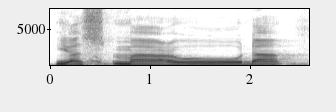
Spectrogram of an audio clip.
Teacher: वाव मद्दा है, एक अलिफ के मकदार खींचेंगे।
